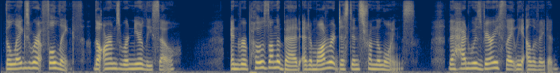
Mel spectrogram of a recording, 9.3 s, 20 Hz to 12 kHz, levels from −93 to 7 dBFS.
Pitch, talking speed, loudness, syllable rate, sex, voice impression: 215 Hz, 185 wpm, -17 LUFS, 5.9 syllables/s, female, feminine, slightly young, tensed, powerful, slightly halting, intellectual, slightly friendly, elegant, lively, slightly sharp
